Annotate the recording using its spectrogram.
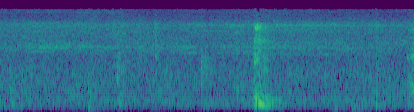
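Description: One short cough about two and a half seconds in, over a steady background hiss.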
